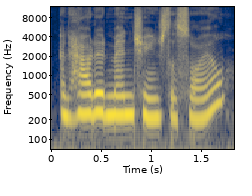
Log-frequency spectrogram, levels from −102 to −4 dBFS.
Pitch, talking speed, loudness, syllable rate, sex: 245 Hz, 230 wpm, -14 LUFS, 5.0 syllables/s, female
